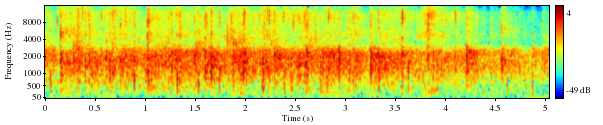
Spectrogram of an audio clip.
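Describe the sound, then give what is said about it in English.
A church audience claps their hands for standing members who went somewhere the day before, in steady, dense applause. Many overlapping crisp claps fill the whole stretch at an even, moderate loudness, with no voices standing out. “I know that not everybody is in the service who went, but those who did go, if y'all stand up, give them a little hand clap.”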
